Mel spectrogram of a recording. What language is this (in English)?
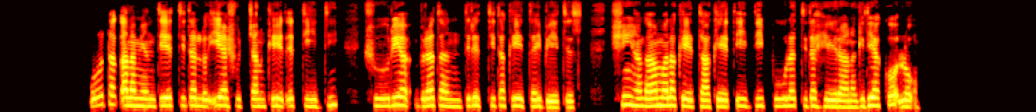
Wolaytta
